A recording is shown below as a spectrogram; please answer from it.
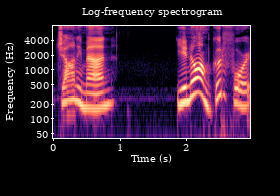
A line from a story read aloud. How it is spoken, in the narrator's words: Herman pleaded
